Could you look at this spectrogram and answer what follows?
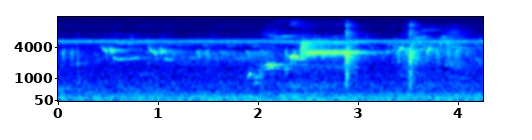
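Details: Wood duck (Aix sponsa) ducklings give a few thin, high whistled peeps, one louder and drawn out, over a steady high insect hum.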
